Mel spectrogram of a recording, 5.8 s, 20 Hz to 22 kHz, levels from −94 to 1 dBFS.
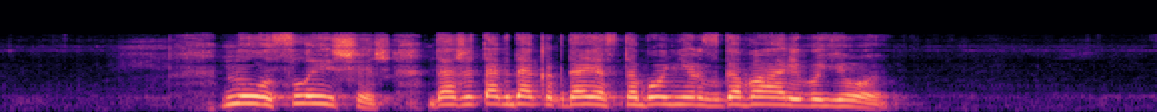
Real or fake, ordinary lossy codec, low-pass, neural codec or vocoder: fake; none; 7.2 kHz; codec, 16 kHz, 8 kbps, FreqCodec, smaller model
